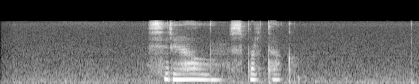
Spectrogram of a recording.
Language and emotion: Russian, neutral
